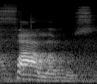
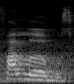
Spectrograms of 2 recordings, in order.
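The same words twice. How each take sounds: First: The stress is on the first syllable. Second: The stress is on the second syllable. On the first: The speaker calls it wrong. "Eu não falo falamos" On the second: The speaker calls it right. "eu falo falamos"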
